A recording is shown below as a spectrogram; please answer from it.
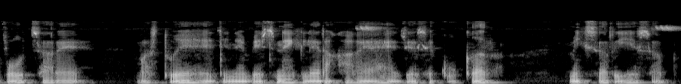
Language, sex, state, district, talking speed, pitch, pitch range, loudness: Hindi, male, Arunachal Pradesh, Lower Dibang Valley, 140 wpm, 75 Hz, 75-80 Hz, -19 LUFS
